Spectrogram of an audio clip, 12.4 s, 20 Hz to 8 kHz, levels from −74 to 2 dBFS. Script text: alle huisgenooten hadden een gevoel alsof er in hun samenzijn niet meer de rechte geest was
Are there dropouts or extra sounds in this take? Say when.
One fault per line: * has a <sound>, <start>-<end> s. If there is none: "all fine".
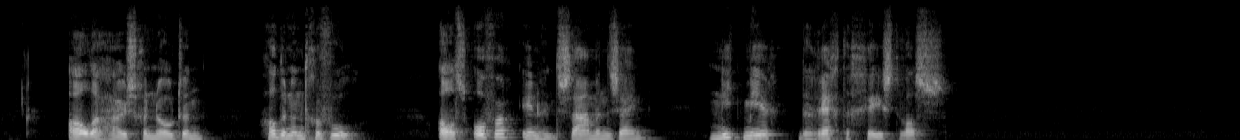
all fine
